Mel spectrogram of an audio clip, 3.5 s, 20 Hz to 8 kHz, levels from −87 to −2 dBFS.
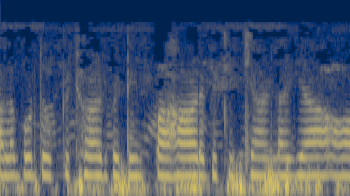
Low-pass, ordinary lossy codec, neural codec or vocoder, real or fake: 7.2 kHz; MP3, 24 kbps; none; real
